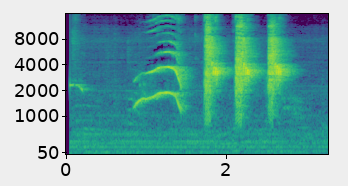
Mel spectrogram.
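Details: Ashy drongo song used as a lure for birds: a rising then falling whistled double note followed by three loud harsh buzzy bursts, evenly spaced, against a quiet background with faint low hum.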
